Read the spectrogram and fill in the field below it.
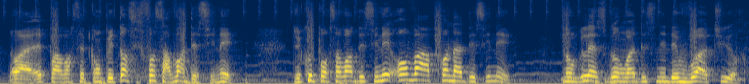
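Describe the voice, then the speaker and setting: Joking slangy young man, mellow voice. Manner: slangy, self-mocking, jumps to excited high bursts. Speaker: vlogger. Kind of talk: casual joking commentary while drawing.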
